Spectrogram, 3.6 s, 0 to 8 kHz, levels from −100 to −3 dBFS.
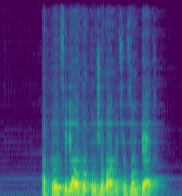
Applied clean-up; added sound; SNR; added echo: neural separator model SepFormer DNS4.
